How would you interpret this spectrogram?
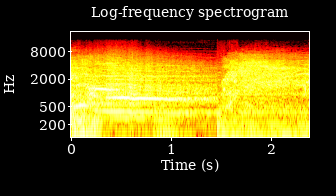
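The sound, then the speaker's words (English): A cat lets out a loud, drawn-out yowl that slides downward in pitch, then breaks into a harsher, raspy screech for the last second. “That cat has killed three people in this household.”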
